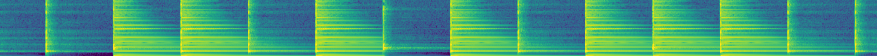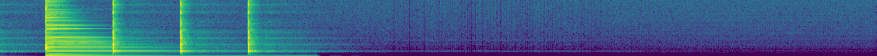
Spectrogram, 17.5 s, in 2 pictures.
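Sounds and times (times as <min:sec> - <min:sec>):
rhythm practice: 0:01.2 - 0:03.9, 0:04.5 - 0:11.5.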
